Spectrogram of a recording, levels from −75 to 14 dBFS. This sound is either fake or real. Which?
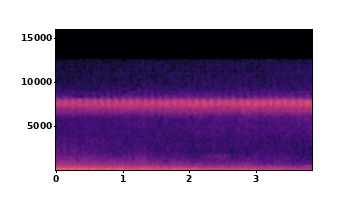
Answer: real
